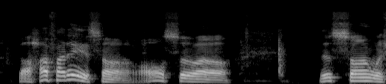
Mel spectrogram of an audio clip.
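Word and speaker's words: Håfa adai: Just pronounce it as Hafa adai. Sing it with a beat and say it every day. Hafa adai, Hafa adai, Hafa adai.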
